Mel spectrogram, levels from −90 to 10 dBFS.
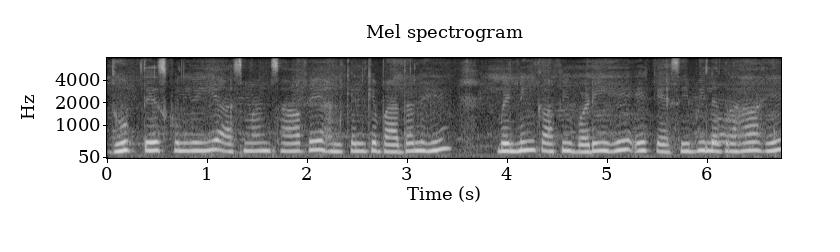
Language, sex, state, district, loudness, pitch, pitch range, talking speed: Hindi, female, Bihar, West Champaran, -15 LUFS, 240 Hz, 230-245 Hz, 195 wpm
